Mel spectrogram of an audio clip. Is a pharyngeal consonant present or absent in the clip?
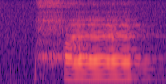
present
